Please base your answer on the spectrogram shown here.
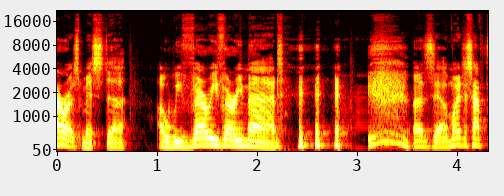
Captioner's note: chuckles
